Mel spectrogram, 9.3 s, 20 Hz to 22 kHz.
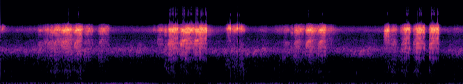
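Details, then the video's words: Striated bush-cricket singing at Vela Ucka, Croatia, on 25 July 2023: high, buzzy chirps made of several rapid pulses, given in short bursts roughly every one to two seconds, with a faint steady hiss between them. "Pachytrachis striolatus -- Gestreifte Südschrecke -- Striated Bush-cricket"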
